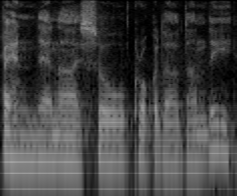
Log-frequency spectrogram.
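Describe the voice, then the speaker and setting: A man in his sixties, originally from Hungary, speaking with a Hungarian accent as a guest engineer in a casual interview, measured and hesitant with frequent filler sounds. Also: mid-range voice, steady tone, mellow, a little hiss or hum.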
